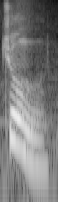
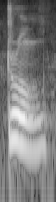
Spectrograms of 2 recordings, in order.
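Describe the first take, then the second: First: The word begins with a 'ch' sound. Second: The word begins with a 'tr' sound. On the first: It is how locals actually say it. "लेकिन प्रोनाउंस किया जाता है चुंग" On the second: It follows the written spelling. "लिखा जाता है टी आर यू N G"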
